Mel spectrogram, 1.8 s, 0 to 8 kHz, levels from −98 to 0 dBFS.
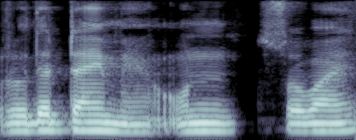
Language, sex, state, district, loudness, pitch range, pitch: Bengali, male, West Bengal, Malda, -19 LUFS, 125-135 Hz, 125 Hz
